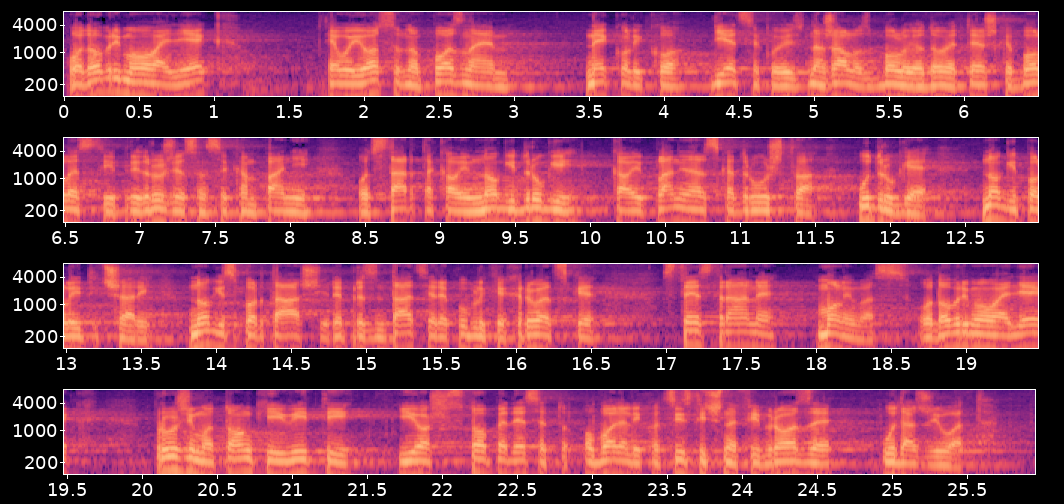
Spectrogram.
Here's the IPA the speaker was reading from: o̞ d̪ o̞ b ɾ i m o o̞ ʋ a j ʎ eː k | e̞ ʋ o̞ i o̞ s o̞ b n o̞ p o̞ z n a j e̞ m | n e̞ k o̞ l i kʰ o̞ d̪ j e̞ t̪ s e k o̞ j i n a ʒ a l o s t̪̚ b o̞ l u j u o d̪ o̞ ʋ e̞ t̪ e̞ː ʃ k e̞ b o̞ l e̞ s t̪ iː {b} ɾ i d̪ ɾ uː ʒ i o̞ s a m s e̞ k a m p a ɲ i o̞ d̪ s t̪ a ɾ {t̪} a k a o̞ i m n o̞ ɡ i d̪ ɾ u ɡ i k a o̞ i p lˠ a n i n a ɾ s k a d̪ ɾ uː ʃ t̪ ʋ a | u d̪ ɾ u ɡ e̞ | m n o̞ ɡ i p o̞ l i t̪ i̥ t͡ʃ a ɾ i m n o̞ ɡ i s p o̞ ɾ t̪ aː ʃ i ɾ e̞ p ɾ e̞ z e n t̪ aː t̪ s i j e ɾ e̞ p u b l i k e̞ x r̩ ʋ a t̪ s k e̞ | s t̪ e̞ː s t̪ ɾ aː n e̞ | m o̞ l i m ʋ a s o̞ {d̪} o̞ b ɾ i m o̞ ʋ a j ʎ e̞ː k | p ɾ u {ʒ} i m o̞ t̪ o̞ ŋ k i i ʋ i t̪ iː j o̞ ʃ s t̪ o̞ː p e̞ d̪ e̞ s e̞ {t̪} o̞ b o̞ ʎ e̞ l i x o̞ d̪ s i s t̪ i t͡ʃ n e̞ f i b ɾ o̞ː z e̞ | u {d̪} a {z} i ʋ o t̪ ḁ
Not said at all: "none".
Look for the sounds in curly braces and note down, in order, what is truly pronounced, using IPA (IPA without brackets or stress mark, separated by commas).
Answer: p, t̪, d̪, ʒ, t̪, d̪, ʒ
